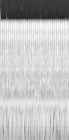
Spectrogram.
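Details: Car engine at idle, described as rough and loud: fast even ticking clatter rides over the loud idle at steady speed, a mechanical tick from the engine's top end.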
